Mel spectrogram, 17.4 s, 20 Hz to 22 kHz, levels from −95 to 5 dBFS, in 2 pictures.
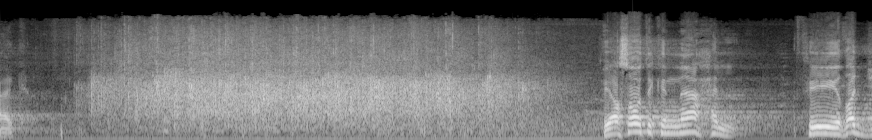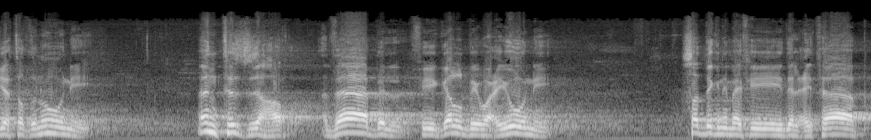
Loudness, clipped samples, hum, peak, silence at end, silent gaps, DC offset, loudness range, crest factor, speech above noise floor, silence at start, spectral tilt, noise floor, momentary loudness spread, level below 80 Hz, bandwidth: -12 LUFS; under 0.1%; none; 0 dBFS; 0 s; none; under 0.1%; 3 LU; 12 dB; 29 dB; 0 s; -4.5 dB/octave; -40 dBFS; 16 LU; -44 dBFS; 15.5 kHz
